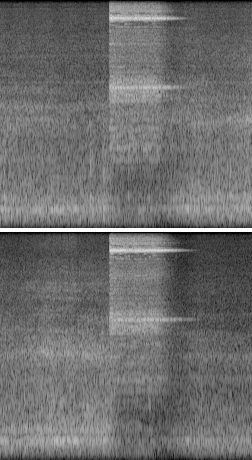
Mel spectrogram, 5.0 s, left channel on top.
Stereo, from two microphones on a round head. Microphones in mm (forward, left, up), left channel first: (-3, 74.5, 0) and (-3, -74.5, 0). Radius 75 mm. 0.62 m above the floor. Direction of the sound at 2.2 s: 10° left (ahead or behind).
